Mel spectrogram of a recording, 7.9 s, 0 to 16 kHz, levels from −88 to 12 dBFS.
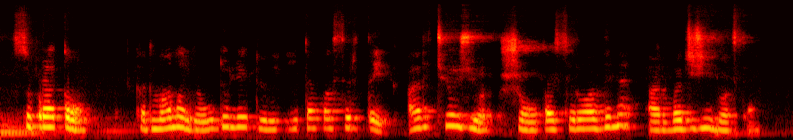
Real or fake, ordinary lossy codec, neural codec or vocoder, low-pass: fake; AAC, 96 kbps; codec, 32 kHz, 1.9 kbps, SNAC; 14.4 kHz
